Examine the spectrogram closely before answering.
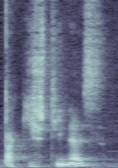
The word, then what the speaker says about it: Pakištynės: Wybaczcie, jeśli Litwini to słuchają, to niech wybaczą mi kaleczenie wymowy, ale wydaje mi się, że wymawia się to pakisztines.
